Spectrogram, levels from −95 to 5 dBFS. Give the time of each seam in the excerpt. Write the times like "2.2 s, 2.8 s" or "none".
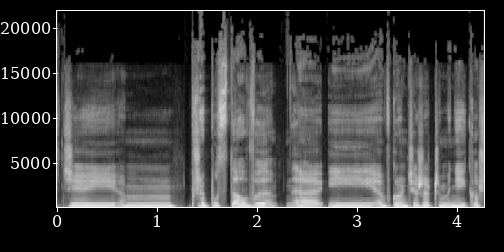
1.3 s

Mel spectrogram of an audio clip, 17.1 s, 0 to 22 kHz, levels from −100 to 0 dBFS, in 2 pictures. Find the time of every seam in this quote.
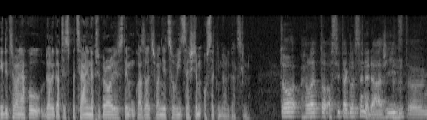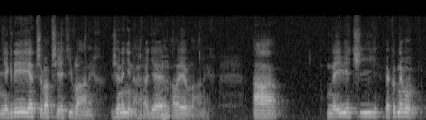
none

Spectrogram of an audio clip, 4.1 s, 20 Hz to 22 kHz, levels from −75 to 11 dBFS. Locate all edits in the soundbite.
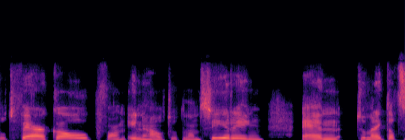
3.0 s

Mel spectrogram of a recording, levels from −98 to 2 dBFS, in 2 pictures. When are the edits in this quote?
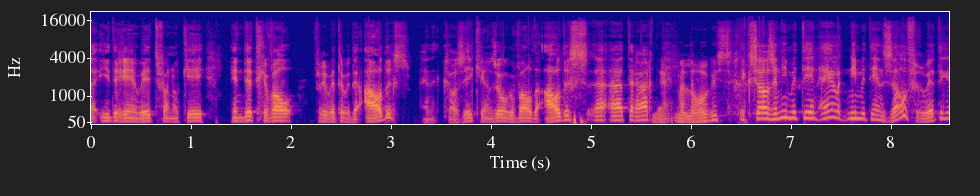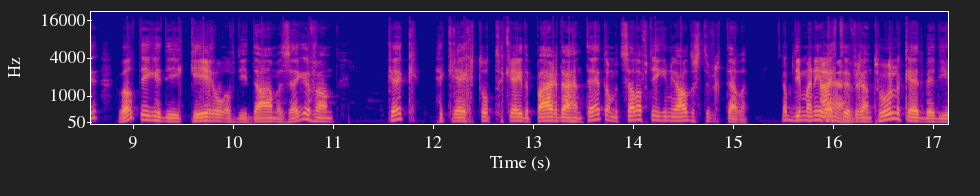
none

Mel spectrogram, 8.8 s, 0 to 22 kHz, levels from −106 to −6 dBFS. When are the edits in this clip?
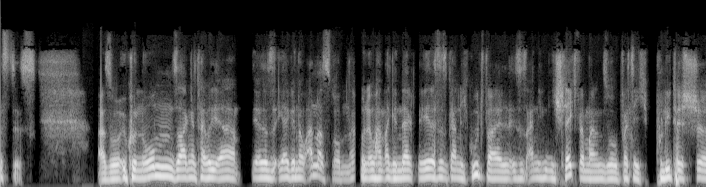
4.4 s

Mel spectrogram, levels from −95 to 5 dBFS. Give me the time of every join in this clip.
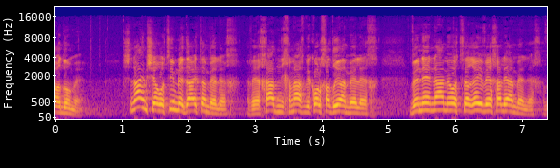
none

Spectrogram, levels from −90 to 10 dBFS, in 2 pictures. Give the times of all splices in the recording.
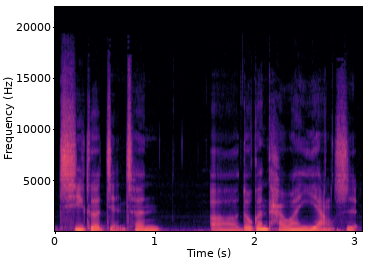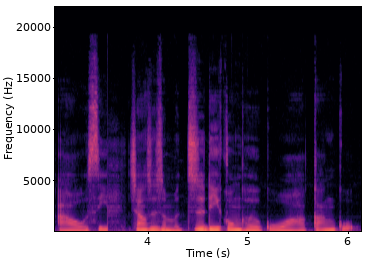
none

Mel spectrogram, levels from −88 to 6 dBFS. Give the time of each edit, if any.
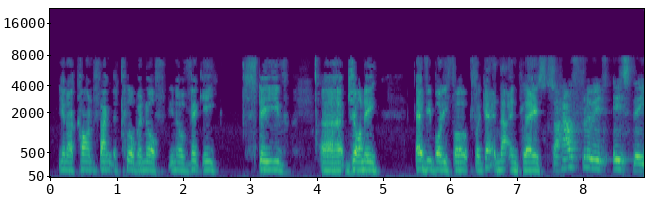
7.4 s

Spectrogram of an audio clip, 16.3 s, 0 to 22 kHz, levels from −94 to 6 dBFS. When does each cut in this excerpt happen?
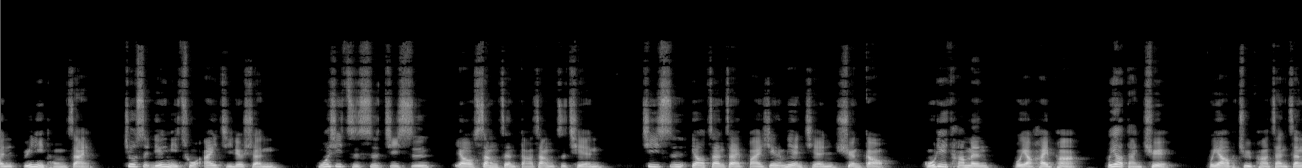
none

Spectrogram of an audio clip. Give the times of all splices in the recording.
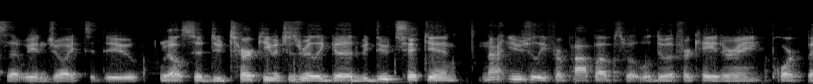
none

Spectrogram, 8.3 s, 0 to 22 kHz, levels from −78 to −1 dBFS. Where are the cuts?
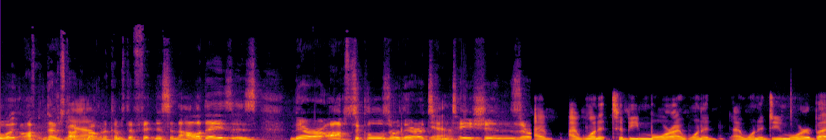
5.3 s

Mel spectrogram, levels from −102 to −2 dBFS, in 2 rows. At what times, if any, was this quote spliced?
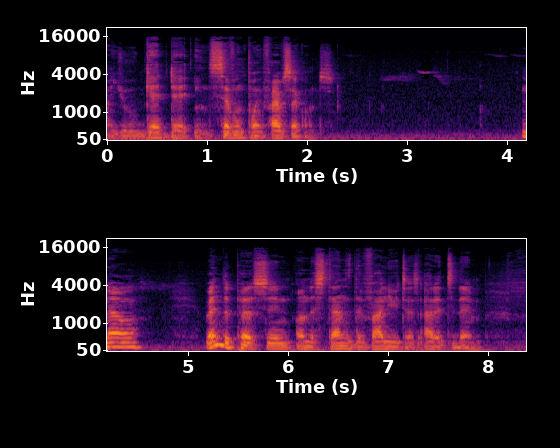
none

